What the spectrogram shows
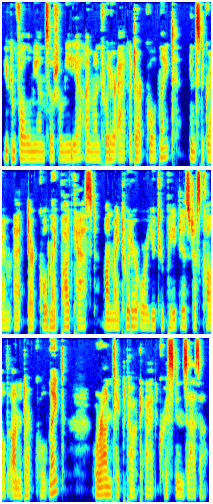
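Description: A woman with a husky, creaky voice, speaking as host of a horror podcast in a measured, intimate scripted address to listeners. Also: low voice, level tone, darkish tone, no echo.

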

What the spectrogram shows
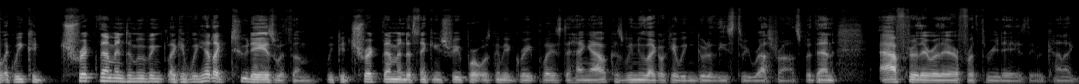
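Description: Deep-voiced man chatting loosely. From New Orleans, USA. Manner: relaxed, rambling with many fillers. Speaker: puppetry company director. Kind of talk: casual podcast interview.

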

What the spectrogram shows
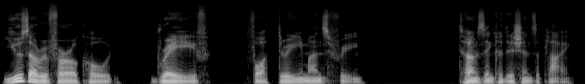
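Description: Deep male announcer for a crisp, dry promo read. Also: unhurried, warm tone, no room sound. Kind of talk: read advertisement.

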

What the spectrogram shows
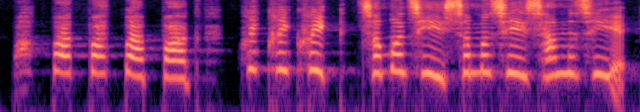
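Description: A woman doing an excitable little yappy dog, shrill and frantic, dry close sound. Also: fairly quick, no room sound. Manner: frantic, repetitive alarm.

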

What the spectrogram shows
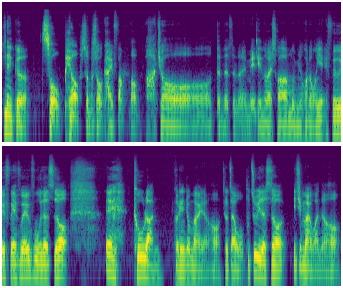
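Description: A man's voice: low-pitched, moderate pace, a little mellow, no echo. A man in his thirties hosting a podcast, chatting casually on his own and telling a story in a rambling way, often correcting himself. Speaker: podcast host. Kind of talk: casual solo chat.

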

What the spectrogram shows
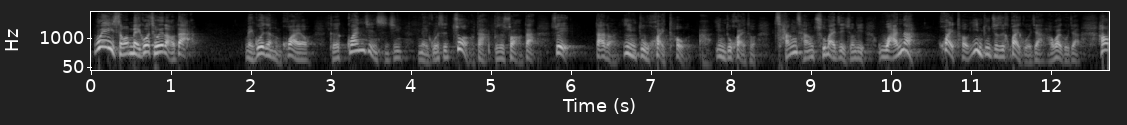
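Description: A man's voice: fairly high pitch, huge pitch swings, quick pace, a little mellow, breathy edge. A middle-aged man hosting a financial commentary show, emphatic and rhetorical, repeating phrases to drive points home.

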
